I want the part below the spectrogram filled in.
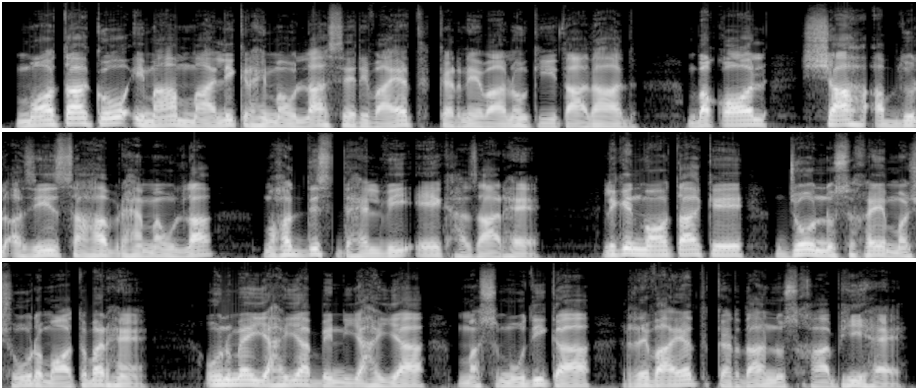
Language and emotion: Urdu, neutral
